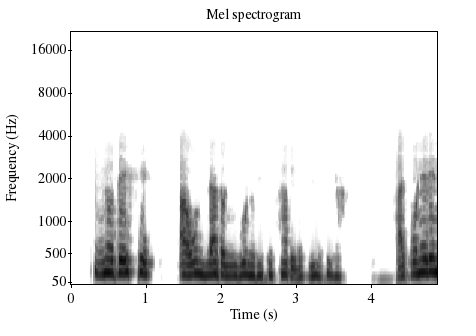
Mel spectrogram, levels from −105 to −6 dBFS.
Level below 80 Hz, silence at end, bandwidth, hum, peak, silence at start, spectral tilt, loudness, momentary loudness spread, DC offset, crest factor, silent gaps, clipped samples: -72 dBFS; 0 s; 2.3 kHz; none; -6 dBFS; 0.3 s; -14.5 dB/octave; -22 LUFS; 14 LU; under 0.1%; 14 dB; 1.12-1.43 s, 3.70-4.01 s; under 0.1%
